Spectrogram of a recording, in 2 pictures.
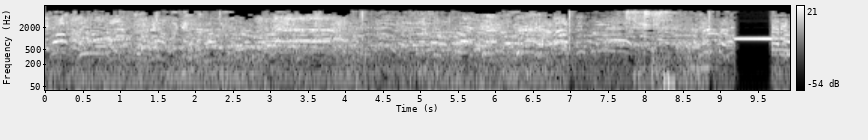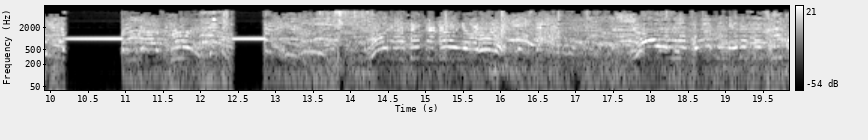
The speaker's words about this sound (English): So it's a bunch of weird white dudes screaming F you Nazis attacking the American flag.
